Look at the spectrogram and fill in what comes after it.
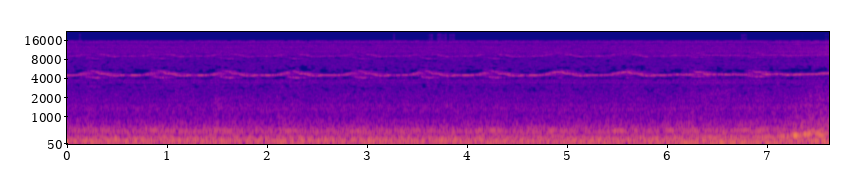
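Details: Gorenje W98F65I/I washing machine, 8 months in service: a thin high whistle rises and falls with each drum turn over a low motor hum, the drive belt squealing.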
